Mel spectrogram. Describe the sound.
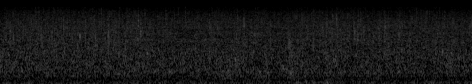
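Rain falls in an even, faint hiss, a soft, unbroken patter without pauses or any other sound.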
